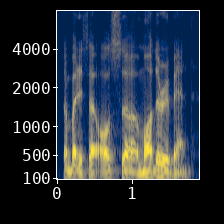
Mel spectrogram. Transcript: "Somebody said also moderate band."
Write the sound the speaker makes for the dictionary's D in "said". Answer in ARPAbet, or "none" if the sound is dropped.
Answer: none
